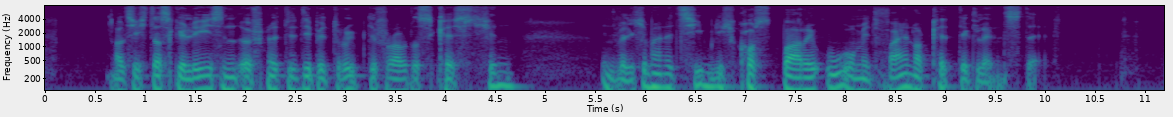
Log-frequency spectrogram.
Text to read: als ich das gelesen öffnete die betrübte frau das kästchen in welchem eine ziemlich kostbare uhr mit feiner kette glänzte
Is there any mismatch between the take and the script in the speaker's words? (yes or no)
no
